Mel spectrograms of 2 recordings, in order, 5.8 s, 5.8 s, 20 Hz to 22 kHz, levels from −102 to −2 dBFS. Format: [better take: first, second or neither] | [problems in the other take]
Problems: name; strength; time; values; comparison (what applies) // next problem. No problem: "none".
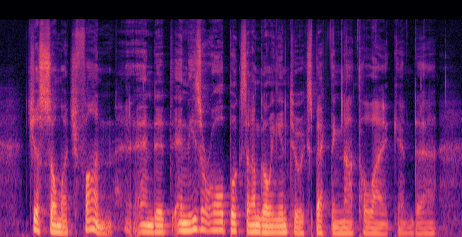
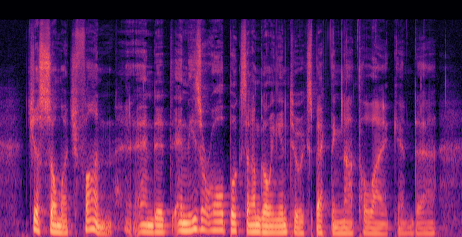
neither | none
